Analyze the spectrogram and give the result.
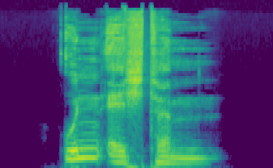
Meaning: strong dative masculine/neuter singular of unecht
- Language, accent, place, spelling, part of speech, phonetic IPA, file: German, Germany, Berlin, unechtem, adjective, [ˈʊnˌʔɛçtəm], De-unechtem.ogg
